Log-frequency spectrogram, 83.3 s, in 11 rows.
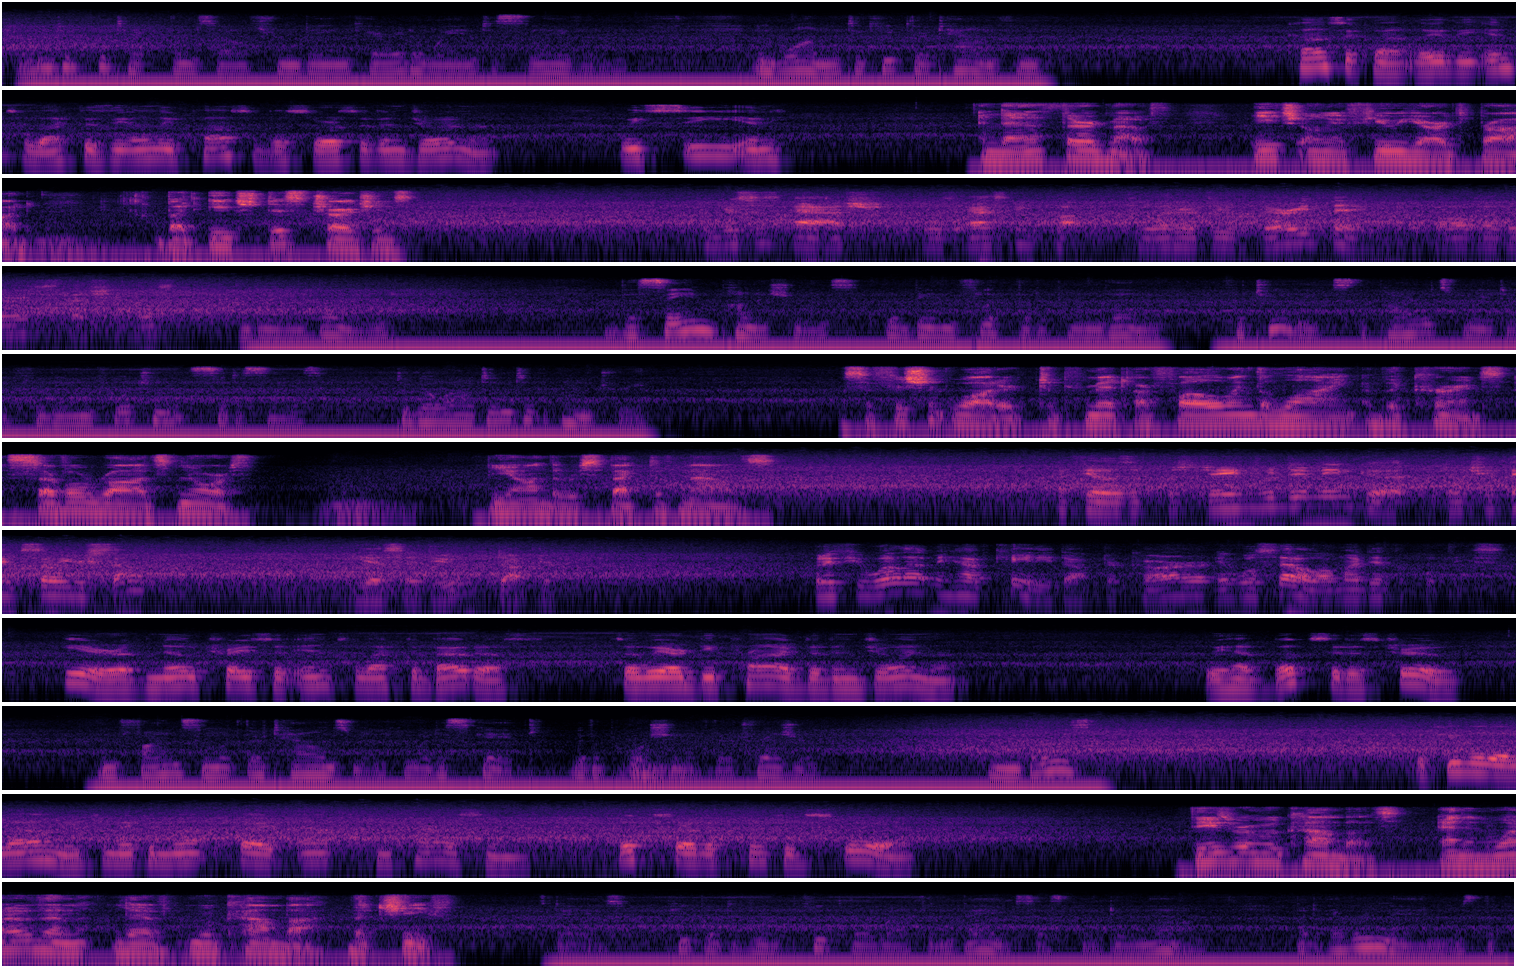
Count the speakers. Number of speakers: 4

